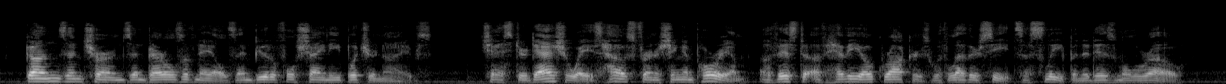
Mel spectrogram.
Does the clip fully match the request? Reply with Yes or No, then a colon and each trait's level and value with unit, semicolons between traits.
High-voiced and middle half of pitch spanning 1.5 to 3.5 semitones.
No: low, 110 Hz; average, 3.0 semitones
